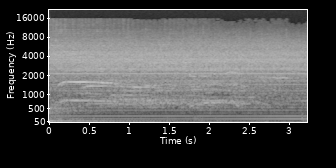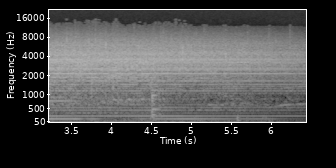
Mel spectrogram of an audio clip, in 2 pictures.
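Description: Steady electrical hum from the stage's guitar amplifiers and PA left ringing after the band stops, under faint crowd noise with a few shouts near the start, slowly fading down.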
